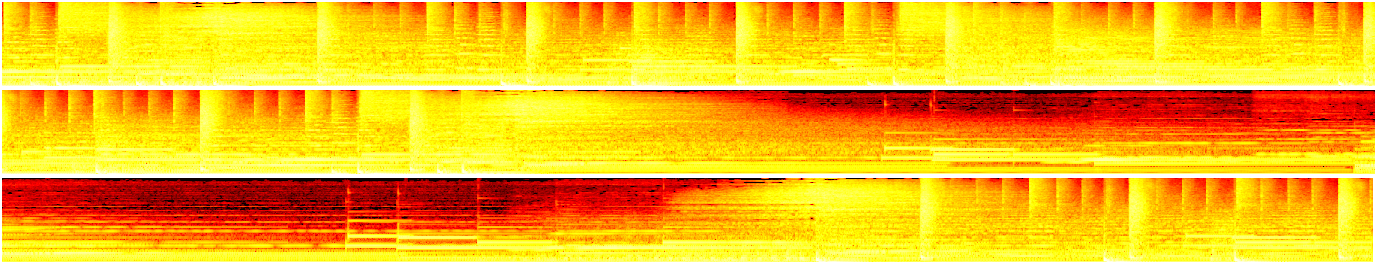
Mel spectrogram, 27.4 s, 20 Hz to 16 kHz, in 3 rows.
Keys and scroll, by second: 11.5 BackSpace.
